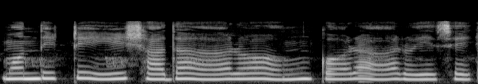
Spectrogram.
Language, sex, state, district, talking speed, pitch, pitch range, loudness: Bengali, female, West Bengal, Cooch Behar, 65 wpm, 250 Hz, 240-260 Hz, -16 LUFS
